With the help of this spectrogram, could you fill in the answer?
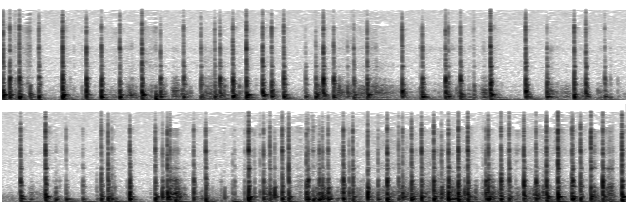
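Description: Gentle tapping on a plastic cup held close to a microphone produces a fast, uneven stream of short, dry clicks and knocks. Each tap dies away almost instantly, with a soft low body and bright ticking edges. The taps come in quick bursts with brief lulls, without speech.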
